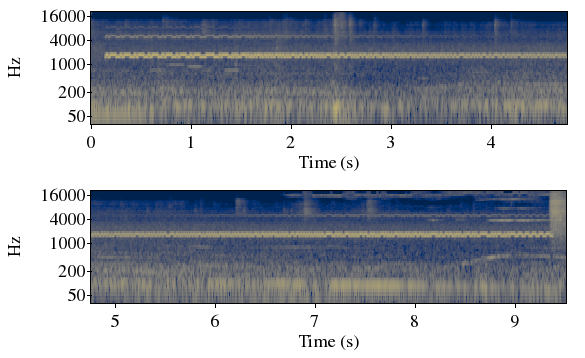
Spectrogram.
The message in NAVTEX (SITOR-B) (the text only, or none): IL BORDO MERIDIONALE, INVECE, E SOPRAVVISSUTO,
